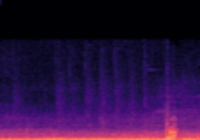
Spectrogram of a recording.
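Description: Jeep engine and road rumble heard from inside the moving cabin: a steady low drone with an engine hum that settles slightly lower about a second in.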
